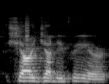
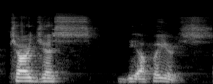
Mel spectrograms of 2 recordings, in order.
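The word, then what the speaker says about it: chargé d'affaires: Sharjah d'affaires, that is pronounced as Sharjah d'affaires, not hindi siya charges the affairs.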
